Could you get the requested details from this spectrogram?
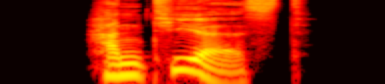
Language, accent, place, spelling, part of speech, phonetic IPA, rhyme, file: German, Germany, Berlin, hantierst, verb, [hanˈtiːɐ̯st], -iːɐ̯st, De-hantierst.ogg
- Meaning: second-person singular present of hantieren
